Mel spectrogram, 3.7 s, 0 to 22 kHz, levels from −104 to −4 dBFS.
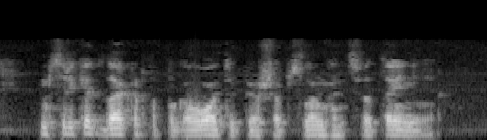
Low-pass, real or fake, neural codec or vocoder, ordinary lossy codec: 10.8 kHz; real; none; AAC, 24 kbps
